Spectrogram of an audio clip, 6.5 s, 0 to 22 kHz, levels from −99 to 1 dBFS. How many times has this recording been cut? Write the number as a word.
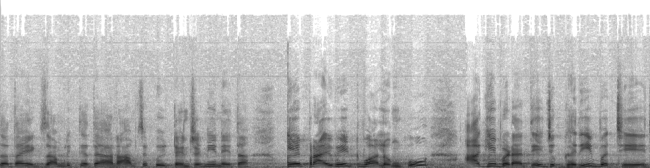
one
